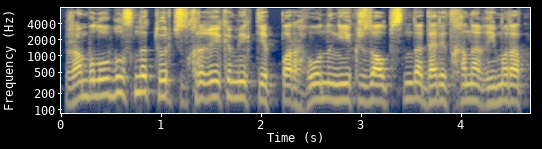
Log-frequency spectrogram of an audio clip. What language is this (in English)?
Kazakh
